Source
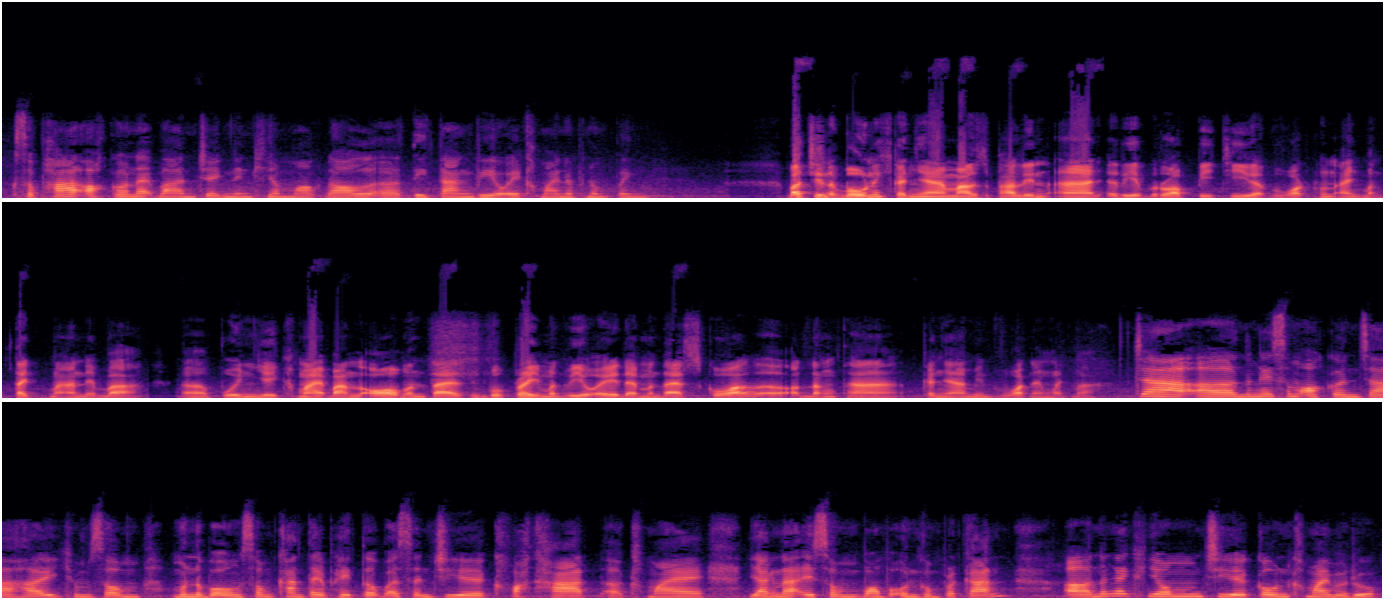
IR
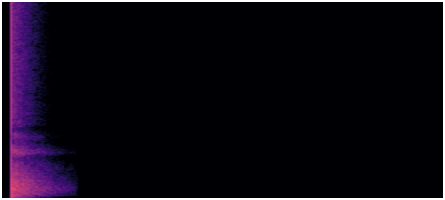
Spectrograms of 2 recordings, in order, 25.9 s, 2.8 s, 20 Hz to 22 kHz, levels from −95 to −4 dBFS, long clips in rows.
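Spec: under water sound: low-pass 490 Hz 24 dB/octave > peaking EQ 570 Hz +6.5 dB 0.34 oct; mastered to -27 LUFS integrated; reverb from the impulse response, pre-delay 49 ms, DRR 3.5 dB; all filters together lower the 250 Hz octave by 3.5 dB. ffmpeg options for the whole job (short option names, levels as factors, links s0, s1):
-filter_complex "[0:a]equalizer=f=250:t=o:g=-4.5,asplit=2[s0][s1];[1:a]atrim=start_sample=2205,adelay=49[s2];[s1][s2]afir=irnorm=-1:irlink=0,volume=0.237[s3];[s0][s3]amix=inputs=2:normalize=0,lowpass=f=490:w=0.5412,lowpass=f=490:w=1.3066,equalizer=f=570:t=o:w=0.34:g=6.5,volume=2.11"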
